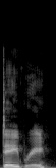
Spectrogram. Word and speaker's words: debris: Roast beef style po' boys are often served with debris, spelled like debris, but pronounced debris, which is basically bits of meat that fell off during cooking and are rendered into like a near gravy consistency.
